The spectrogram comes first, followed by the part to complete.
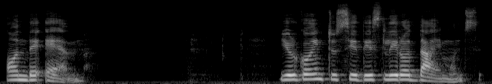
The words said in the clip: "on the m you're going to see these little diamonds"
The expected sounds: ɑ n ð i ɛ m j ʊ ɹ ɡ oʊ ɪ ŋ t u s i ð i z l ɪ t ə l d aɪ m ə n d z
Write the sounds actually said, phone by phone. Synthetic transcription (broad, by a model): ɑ n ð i ɛ m j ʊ ɹ ɡ oʊ ɪ ŋ t u s i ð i s l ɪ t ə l d aɪ m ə n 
